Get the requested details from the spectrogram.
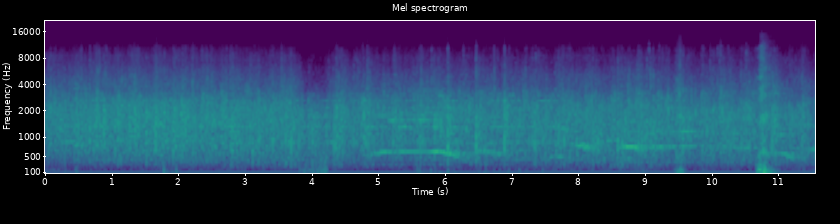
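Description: A church audience claps their hands during a sermon in a dense, steady wash of applause that carries on for about twelve seconds, with a few faint voices and tones rising underneath.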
